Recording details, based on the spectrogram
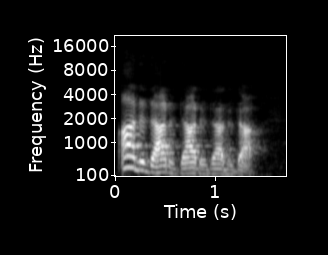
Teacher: Southern Ireland or the Republic of Ireland tends to go down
